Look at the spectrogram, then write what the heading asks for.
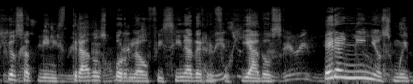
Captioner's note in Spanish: habla en ingés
